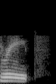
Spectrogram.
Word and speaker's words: REIT: Real Estate Investment Trust RIT pronounced read is a company that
